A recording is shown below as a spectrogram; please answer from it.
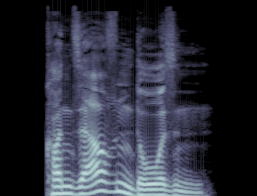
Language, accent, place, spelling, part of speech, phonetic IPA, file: German, Germany, Berlin, Konservendosen, noun, [kɔnˈzɛʁvn̩ˌdoːzn̩], De-Konservendosen.ogg
- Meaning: plural of Konservendose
